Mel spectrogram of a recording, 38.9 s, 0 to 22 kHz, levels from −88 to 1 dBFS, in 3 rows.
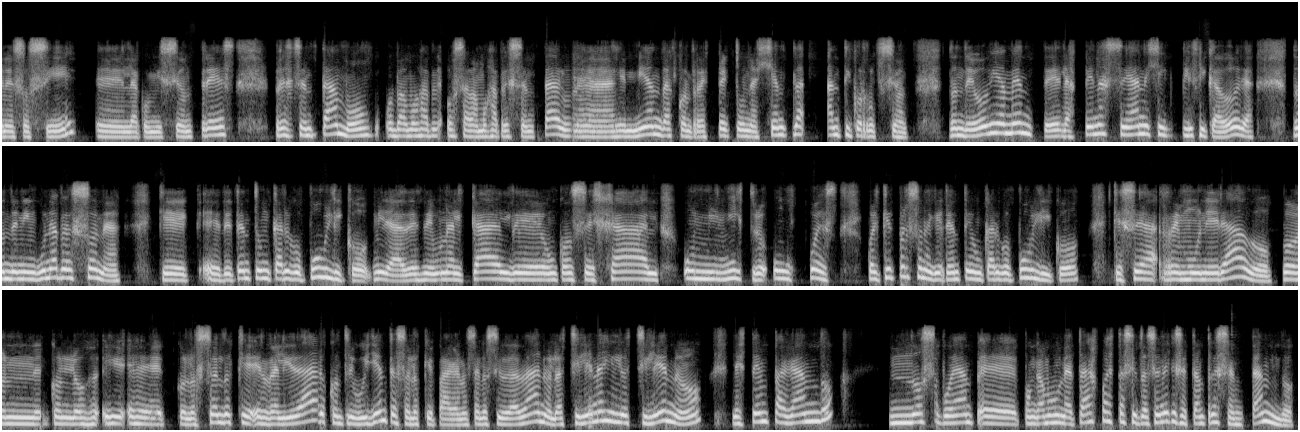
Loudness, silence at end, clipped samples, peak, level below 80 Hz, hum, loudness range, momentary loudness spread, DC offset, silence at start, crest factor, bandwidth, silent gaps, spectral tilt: -13 LUFS; 0.05 s; under 0.1%; -4 dBFS; -48 dBFS; none; 2 LU; 5 LU; under 0.1%; 0 s; 10 dB; 8 kHz; 25.72-25.76 s; -5.5 dB/octave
